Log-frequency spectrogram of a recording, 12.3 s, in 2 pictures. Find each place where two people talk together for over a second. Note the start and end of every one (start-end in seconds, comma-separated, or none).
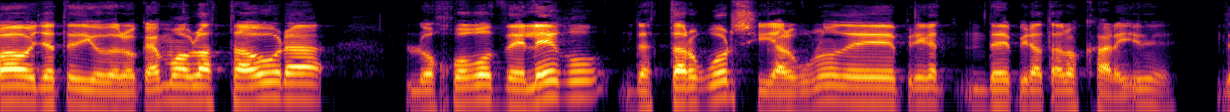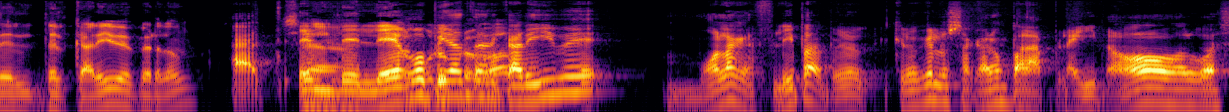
7.5-8.8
